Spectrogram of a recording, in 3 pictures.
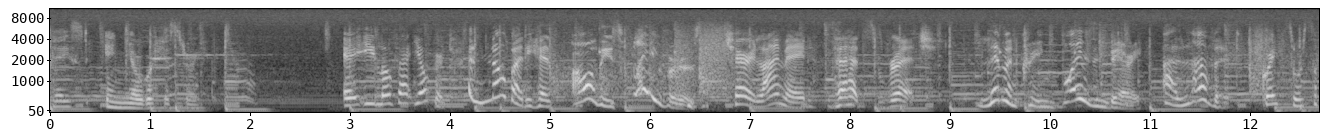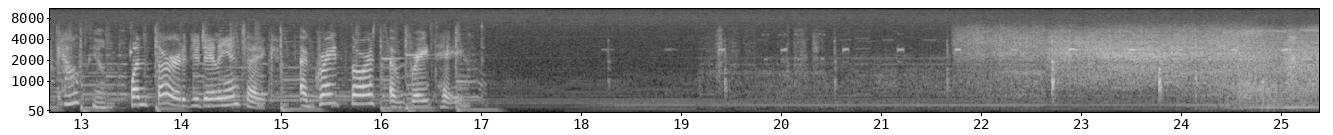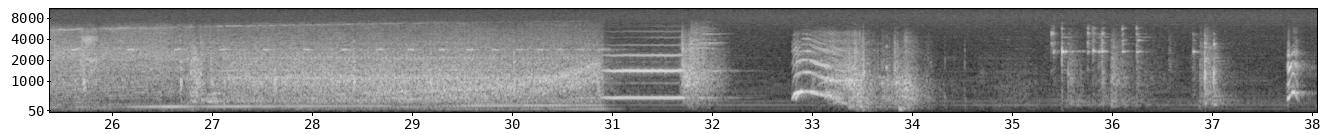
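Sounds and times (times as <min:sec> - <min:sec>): short electronic tone: 0:18.9 - 0:32.4
rising noisy build with whistle: 0:21.0 - 0:31.8.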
